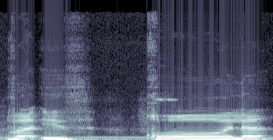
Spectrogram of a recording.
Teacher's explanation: क़ाल मोटा क़ाफ अलिफ मद्दा के साथ और लाम को खींच के नहीं पढ़ना क्योंकि लाम पे ज़बर है।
